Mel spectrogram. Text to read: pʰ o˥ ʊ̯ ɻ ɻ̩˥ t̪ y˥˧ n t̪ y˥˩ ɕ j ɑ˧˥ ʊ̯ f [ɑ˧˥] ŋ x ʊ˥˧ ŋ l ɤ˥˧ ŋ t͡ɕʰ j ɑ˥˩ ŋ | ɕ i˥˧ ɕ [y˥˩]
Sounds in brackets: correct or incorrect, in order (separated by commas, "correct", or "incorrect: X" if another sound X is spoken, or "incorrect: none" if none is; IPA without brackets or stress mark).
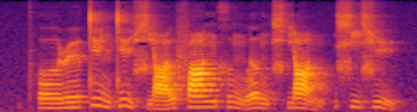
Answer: incorrect: ɑ˥, correct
